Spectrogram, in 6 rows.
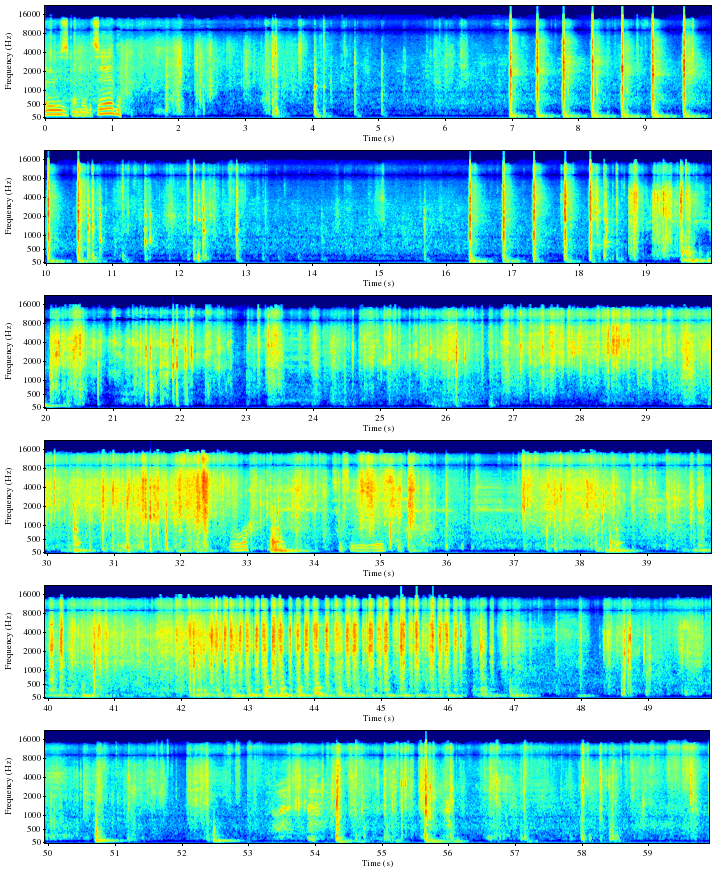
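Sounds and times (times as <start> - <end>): wood crackling and rustling: 0.0 - 7.5, 10.0 - 59.9
wood being chopped: 7.0 - 11.6, 16.3 - 20.4, 30.3 - 35.7, 37.5 - 38.8, 42.1 - 47.0, 50.7 - 51.2, 52.4 - 52.9, 53.9 - 56.3.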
